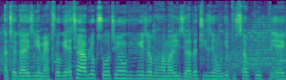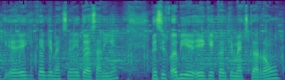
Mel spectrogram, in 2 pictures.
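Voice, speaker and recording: A man's voice: fairly high pitch, steady tone, quick pace, soft background music. A man giving chatty, casual gameplay commentary to his viewers. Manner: chatty, addresses viewers as guys. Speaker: gaming YouTuber.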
